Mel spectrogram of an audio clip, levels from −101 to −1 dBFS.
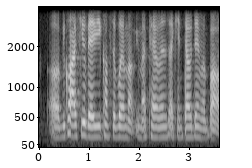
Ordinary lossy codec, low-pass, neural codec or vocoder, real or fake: none; 3.6 kHz; none; real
